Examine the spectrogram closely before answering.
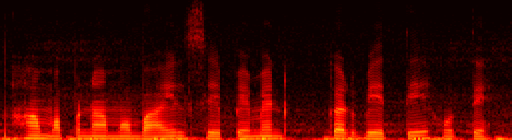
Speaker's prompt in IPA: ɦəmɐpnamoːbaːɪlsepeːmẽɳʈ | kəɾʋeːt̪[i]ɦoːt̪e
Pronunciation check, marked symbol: incorrect: e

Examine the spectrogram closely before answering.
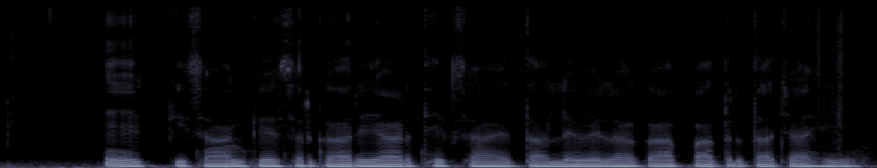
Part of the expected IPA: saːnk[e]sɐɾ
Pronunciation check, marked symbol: correct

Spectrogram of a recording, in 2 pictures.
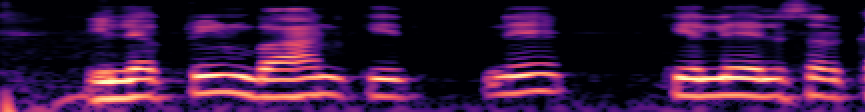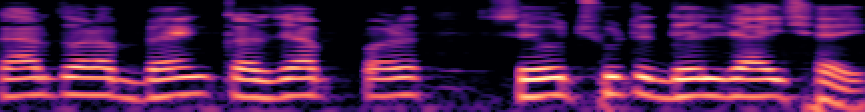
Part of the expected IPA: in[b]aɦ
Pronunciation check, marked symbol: correct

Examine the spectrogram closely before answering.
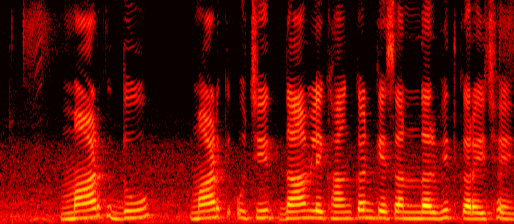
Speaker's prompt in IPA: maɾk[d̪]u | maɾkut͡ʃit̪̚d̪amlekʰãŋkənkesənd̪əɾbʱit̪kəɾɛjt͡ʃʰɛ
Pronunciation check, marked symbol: correct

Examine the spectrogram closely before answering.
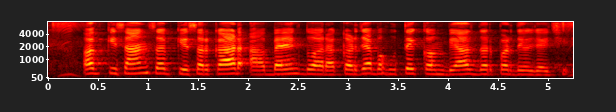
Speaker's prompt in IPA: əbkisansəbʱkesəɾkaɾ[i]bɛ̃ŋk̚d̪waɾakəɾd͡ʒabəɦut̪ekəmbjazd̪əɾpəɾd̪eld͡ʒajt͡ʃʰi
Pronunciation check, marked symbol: incorrect: a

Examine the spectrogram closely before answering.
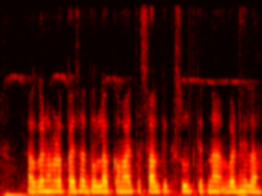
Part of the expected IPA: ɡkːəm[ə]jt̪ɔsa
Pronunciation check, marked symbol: incorrect: a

